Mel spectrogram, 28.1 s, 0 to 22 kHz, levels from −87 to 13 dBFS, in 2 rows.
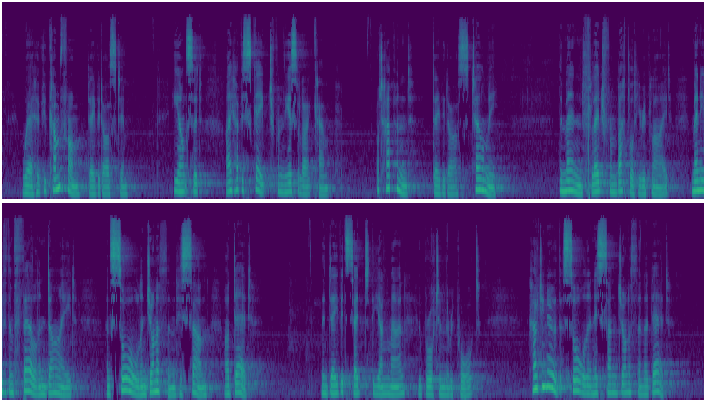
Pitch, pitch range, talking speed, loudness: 155 Hz, 135-180 Hz, 145 wpm, -33 LUFS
